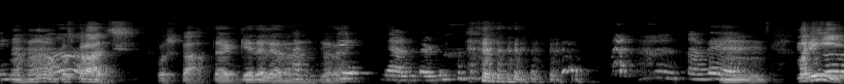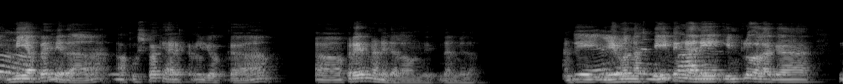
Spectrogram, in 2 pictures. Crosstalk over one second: present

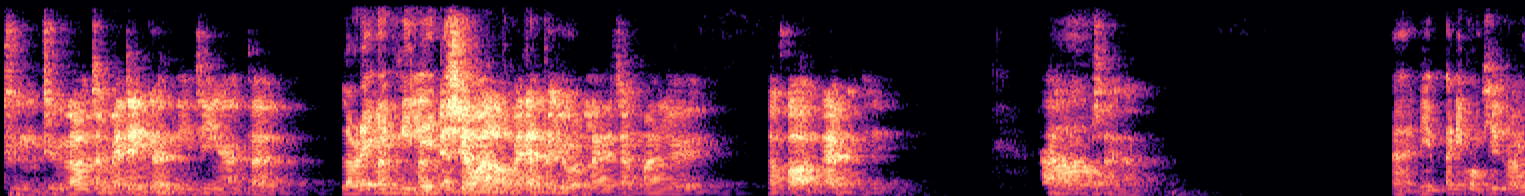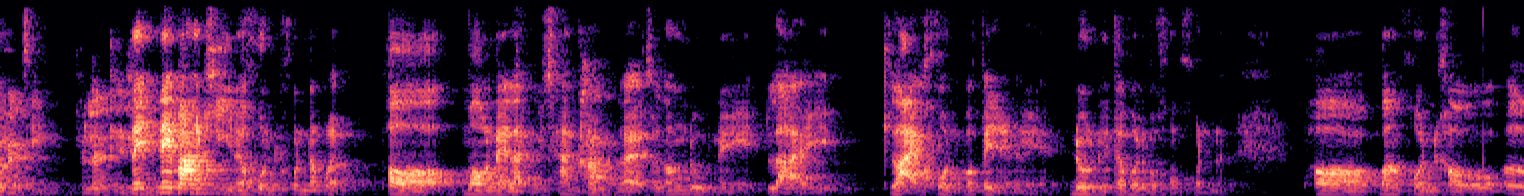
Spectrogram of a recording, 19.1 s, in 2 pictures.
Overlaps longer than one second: present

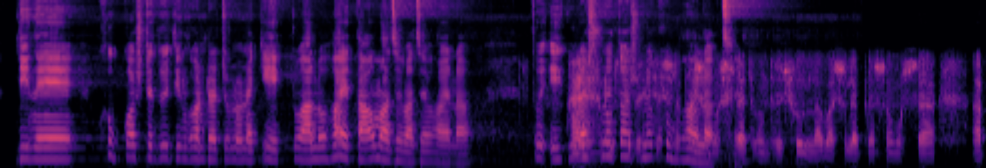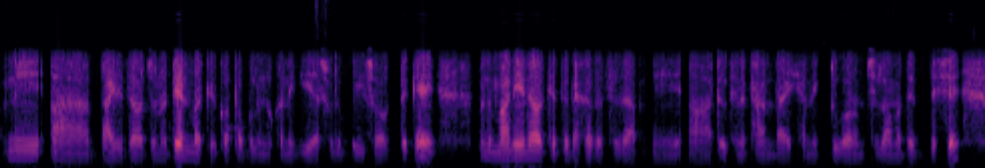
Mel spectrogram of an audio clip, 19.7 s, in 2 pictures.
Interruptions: present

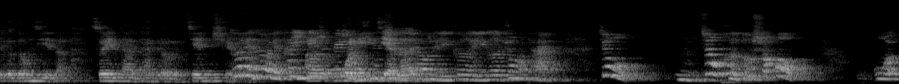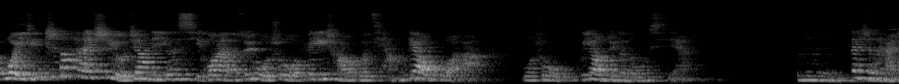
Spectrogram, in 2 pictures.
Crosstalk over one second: present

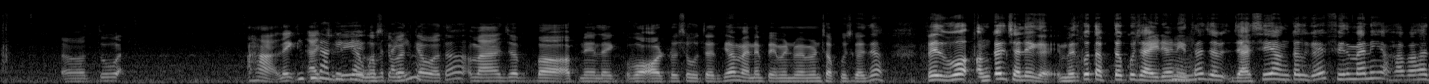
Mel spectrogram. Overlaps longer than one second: present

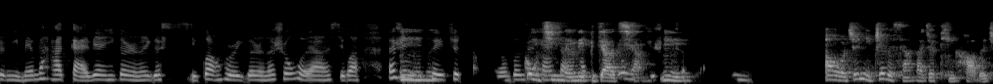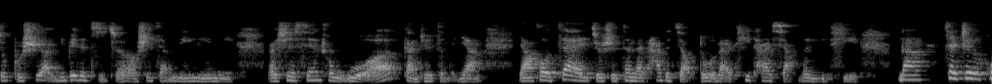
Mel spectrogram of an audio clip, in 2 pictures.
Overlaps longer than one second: present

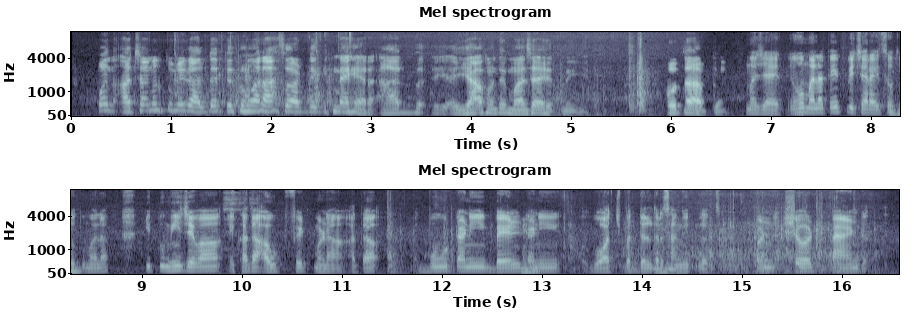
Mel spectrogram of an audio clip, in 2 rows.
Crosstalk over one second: none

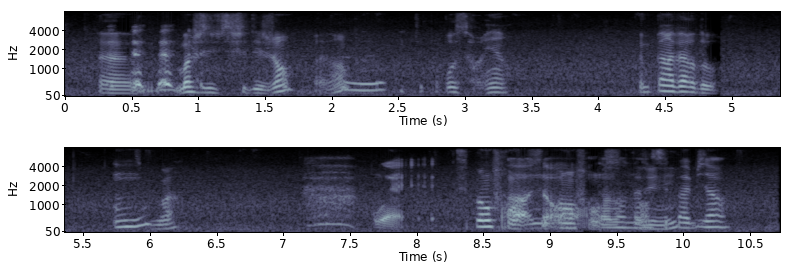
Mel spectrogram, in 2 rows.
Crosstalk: present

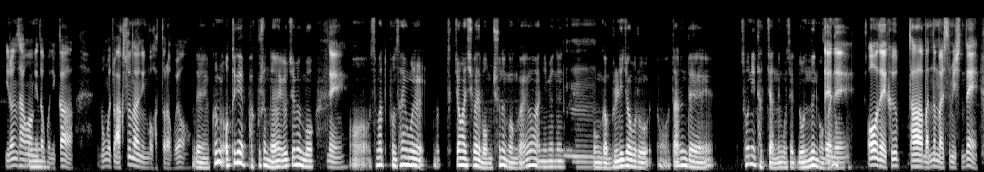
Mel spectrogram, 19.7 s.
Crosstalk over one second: none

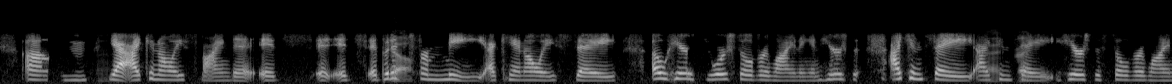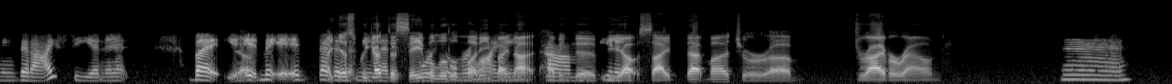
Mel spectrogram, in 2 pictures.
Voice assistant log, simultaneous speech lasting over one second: present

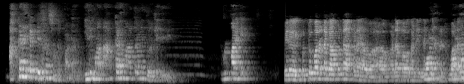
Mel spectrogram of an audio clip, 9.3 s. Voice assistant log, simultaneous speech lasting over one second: none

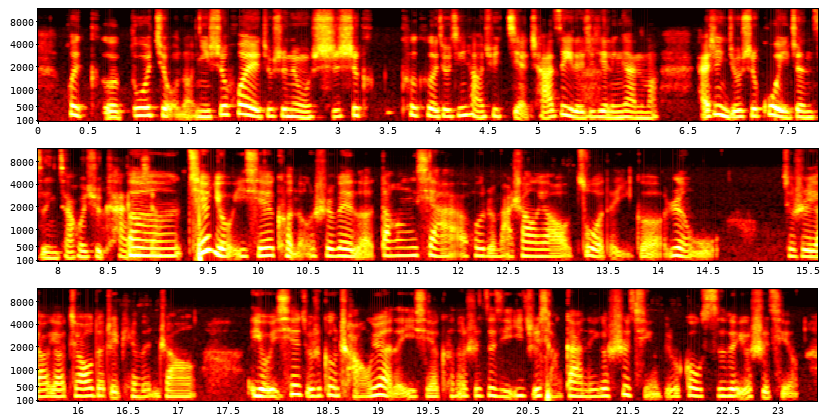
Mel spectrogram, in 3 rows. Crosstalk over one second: none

